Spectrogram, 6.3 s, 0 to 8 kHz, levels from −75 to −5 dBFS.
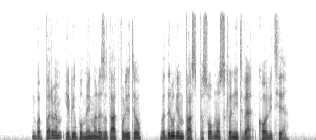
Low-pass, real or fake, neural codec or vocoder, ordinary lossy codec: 7.2 kHz; fake; codec, 16 kHz in and 24 kHz out, 0.6 kbps, FocalCodec, streaming, 2048 codes; none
